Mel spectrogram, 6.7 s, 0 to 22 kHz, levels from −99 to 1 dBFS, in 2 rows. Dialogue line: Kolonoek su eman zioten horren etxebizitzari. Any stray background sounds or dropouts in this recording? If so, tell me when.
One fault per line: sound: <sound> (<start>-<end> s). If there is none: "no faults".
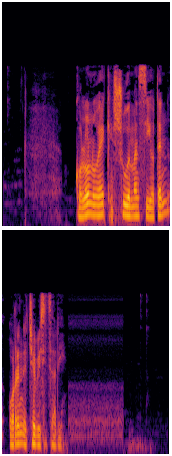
no faults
